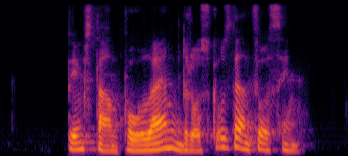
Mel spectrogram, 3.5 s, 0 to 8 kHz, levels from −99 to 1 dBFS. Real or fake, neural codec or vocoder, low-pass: fake; codec, 16 kHz, 4 kbps, X-Codec, HuBERT features, trained on general audio; 7.2 kHz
